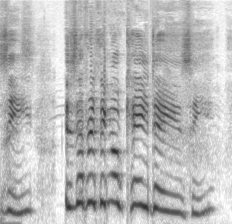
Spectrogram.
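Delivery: very high put-on proper English mum accent. Speaker imitates British moms calling to Daisy, English accent. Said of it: "I had a better English accent earlier in the day".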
